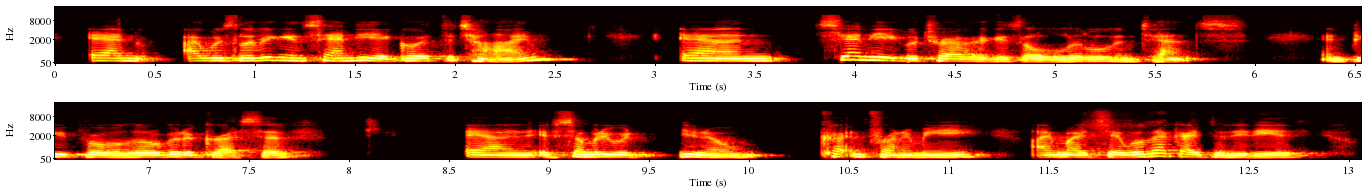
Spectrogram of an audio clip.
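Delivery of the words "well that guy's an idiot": usual speaking voice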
